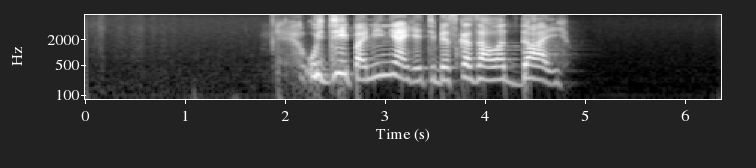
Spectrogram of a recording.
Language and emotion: Russian, angry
